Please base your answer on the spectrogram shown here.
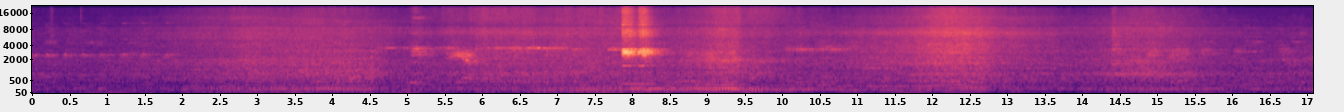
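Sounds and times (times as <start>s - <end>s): road traffic passing: 0.0s - 17.0s
vehicle horn toot: 4.7s - 8.6s, 10.0s - 11.0s.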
